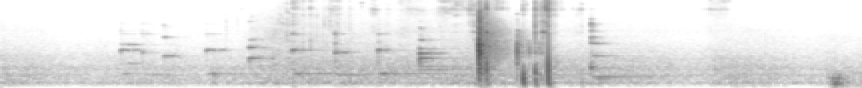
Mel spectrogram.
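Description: A scatter of faint, short clinking tones, with two sharp clicks about two and a half seconds in.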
